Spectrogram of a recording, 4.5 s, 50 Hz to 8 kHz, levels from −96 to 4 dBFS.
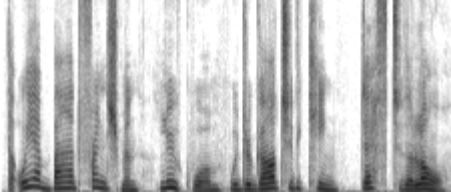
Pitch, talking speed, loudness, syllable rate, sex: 210 Hz, 200 wpm, -19 LUFS, 5.0 syllables/s, female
